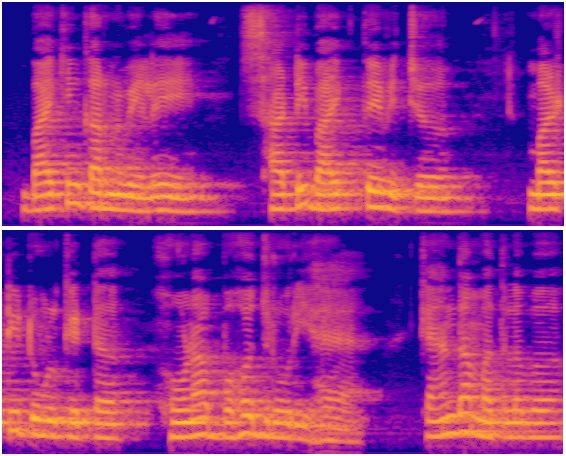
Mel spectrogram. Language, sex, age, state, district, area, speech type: Punjabi, male, 30-45, Punjab, Sangrur, rural, spontaneous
